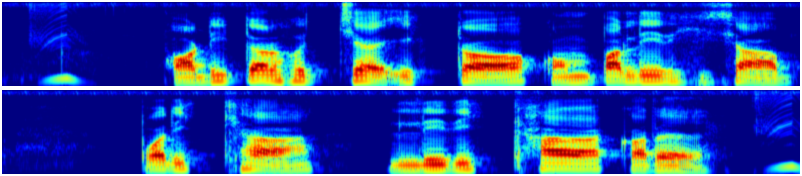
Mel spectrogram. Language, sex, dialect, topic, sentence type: Bengali, male, Jharkhandi, banking, statement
